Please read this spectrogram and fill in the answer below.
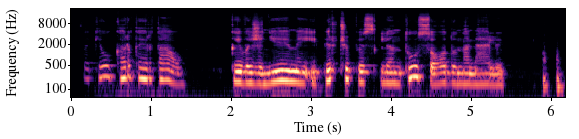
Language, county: Lithuanian, Klaipėda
